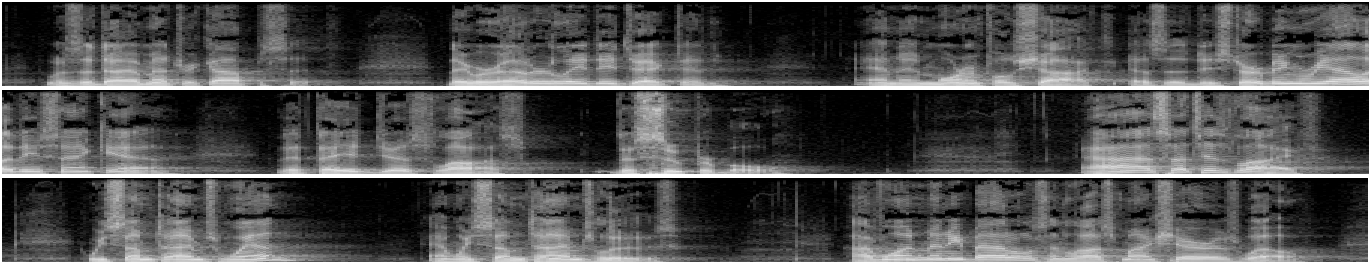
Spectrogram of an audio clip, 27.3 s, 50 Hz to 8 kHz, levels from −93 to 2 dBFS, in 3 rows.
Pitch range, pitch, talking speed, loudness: 115-155 Hz, 135 Hz, 100 wpm, -13 LUFS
